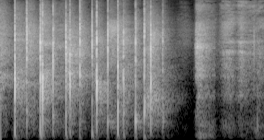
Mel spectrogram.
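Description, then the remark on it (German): Quick, sharp hand claps, about a dozen in an uneven burst, fairly loud, then they stop and a brief soft rustling noise follows. No one speaks. “Gibt's Applaus jetzt?”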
